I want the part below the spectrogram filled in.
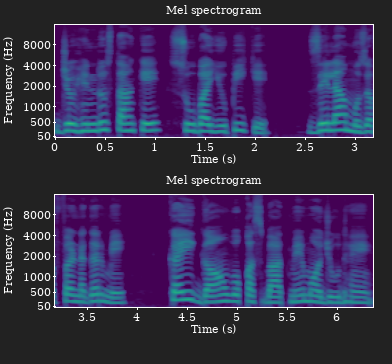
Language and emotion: Urdu, neutral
